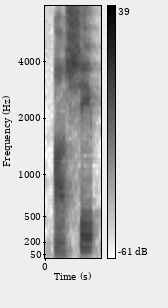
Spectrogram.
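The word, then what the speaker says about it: 足: the word for leg which is pronounced Ashi ah is a low tone she as a high tone the word hi Lolo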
